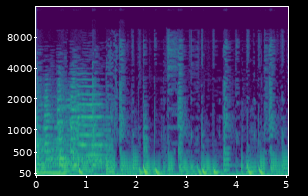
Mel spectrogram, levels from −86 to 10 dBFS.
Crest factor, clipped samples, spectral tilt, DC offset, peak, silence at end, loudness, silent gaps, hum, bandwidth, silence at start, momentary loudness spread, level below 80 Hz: 16 dB; under 0.1%; -6.5 dB/octave; 3%; -4 dBFS; 0 s; -22 LUFS; none; none; 10 kHz; 0 s; 8 LU; -24 dBFS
